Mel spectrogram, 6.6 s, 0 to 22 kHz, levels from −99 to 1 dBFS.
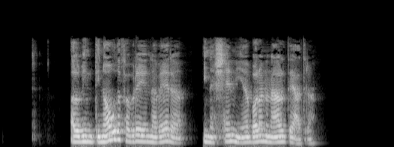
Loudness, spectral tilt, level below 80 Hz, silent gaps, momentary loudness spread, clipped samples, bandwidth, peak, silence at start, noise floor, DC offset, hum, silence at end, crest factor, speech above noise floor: -17 LUFS; -6 dB/octave; -56 dBFS; none; 11 LU; under 0.1%; 7.8 kHz; -2 dBFS; 1.2 s; -56 dBFS; under 0.1%; none; 1.35 s; 16 dB; 40 dB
